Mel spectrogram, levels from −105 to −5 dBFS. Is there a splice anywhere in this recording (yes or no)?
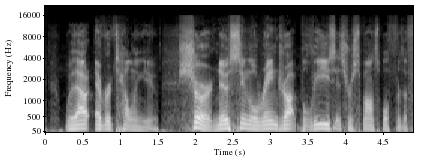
yes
